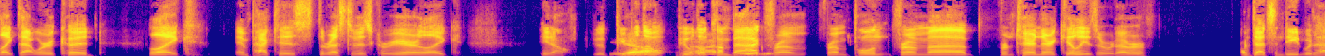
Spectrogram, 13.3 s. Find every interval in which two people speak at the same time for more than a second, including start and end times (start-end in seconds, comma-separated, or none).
6.1-7.7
